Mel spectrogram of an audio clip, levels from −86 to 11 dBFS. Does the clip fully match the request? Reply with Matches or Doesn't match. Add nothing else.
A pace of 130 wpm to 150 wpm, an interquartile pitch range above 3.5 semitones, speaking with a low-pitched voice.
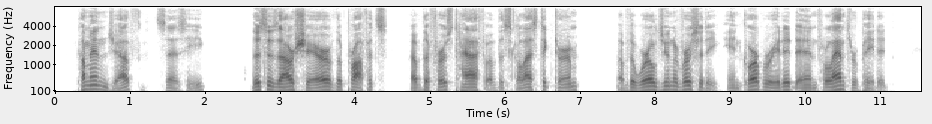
Matches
